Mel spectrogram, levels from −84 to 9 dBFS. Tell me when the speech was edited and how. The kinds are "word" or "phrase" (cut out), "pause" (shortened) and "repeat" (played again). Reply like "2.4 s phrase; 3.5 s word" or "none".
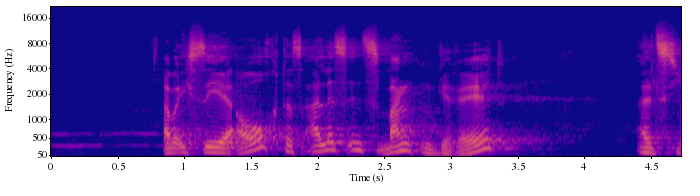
none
